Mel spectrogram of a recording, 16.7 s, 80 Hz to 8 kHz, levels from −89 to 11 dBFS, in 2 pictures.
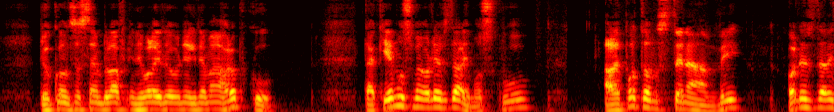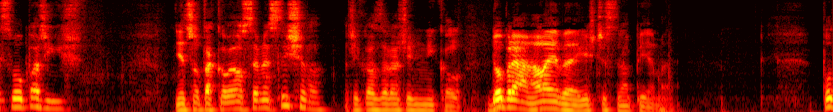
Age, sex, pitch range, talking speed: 40-59, male, 100-135 Hz, 120 wpm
